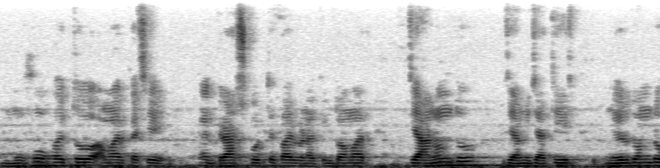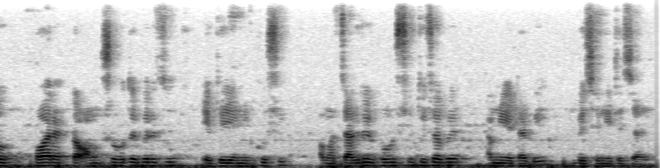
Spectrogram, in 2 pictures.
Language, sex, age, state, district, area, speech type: Bengali, male, 45-60, West Bengal, Paschim Medinipur, rural, spontaneous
